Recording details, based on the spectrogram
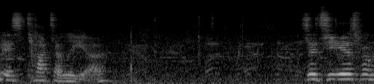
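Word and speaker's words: Tartaglia: I did hear that the actual way you pronounce his name is Tatalia.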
